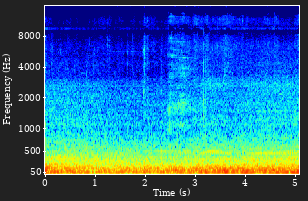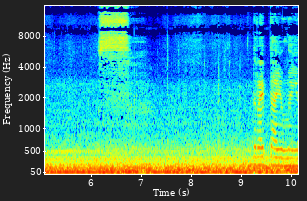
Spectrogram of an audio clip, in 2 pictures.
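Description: An Audi car driving on a cold day in Germany, heard from inside as a steady low engine and road rumble, with a person talking over it.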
